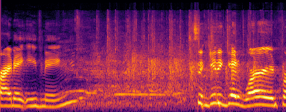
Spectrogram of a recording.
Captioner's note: audience applauding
